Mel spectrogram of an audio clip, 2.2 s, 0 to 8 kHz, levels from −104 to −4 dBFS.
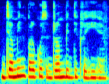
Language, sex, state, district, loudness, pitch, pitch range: Hindi, female, Arunachal Pradesh, Lower Dibang Valley, -15 LUFS, 250 Hz, 230-260 Hz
